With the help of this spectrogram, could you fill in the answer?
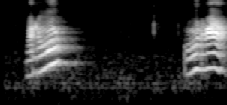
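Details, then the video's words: Talking parrot giving two short clear voice-like utterances, each a rising, harmonic-rich phrase about half a second long, separated by a quiet gap of over a second in an otherwise silent indoor setting. "Clear Voice Talking parrot 🦜 इतना अच्छा और स्पष्ट बोलता है"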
